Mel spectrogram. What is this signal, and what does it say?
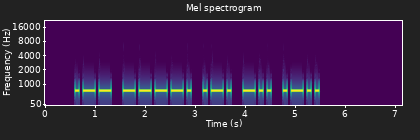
Morse code, heard as a keyed tone, about 15 wpm, 700 Hz. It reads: W9RDL
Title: USA Call Signs - 5 Characters - Repeated 2x - 15wpm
